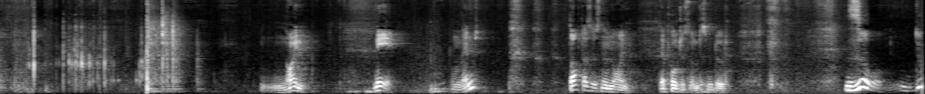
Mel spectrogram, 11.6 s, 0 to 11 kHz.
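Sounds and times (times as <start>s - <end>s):
twenty-sided die rattling and tumbling across a hard surface: 0.4s - 2.6s
speech: 3.6s - 4.0s, 4.7s - 5.0s, 5.7s - 6.1s, 7.2s - 9.5s, 10.6s - 11.5s.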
